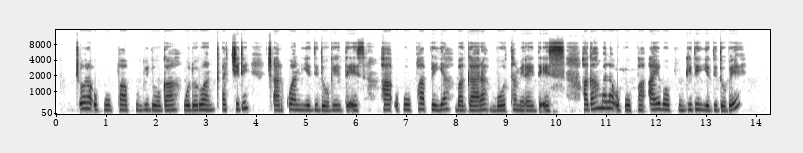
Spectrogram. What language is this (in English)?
Wolaytta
